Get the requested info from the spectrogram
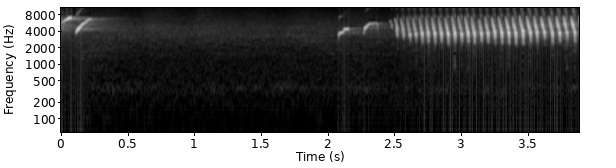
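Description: A canary sings high, bright upslurred whistles, pauses, then breaks into a fast, buzzy rolling trill of rapid repeated notes.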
